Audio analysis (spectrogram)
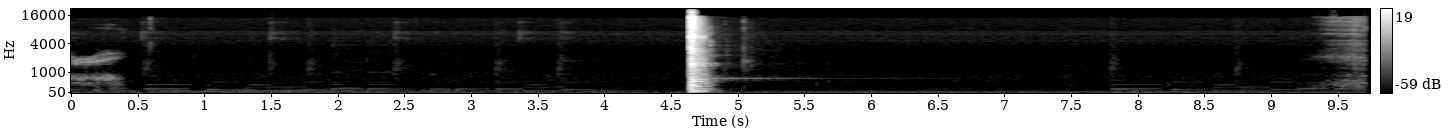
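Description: A Weihrauch HW77K spring air rifle with a 3-9 scope fires a Crosman Premier hollow point pellet at 50 yards, one sharp, loud crack standing alone in near silence.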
